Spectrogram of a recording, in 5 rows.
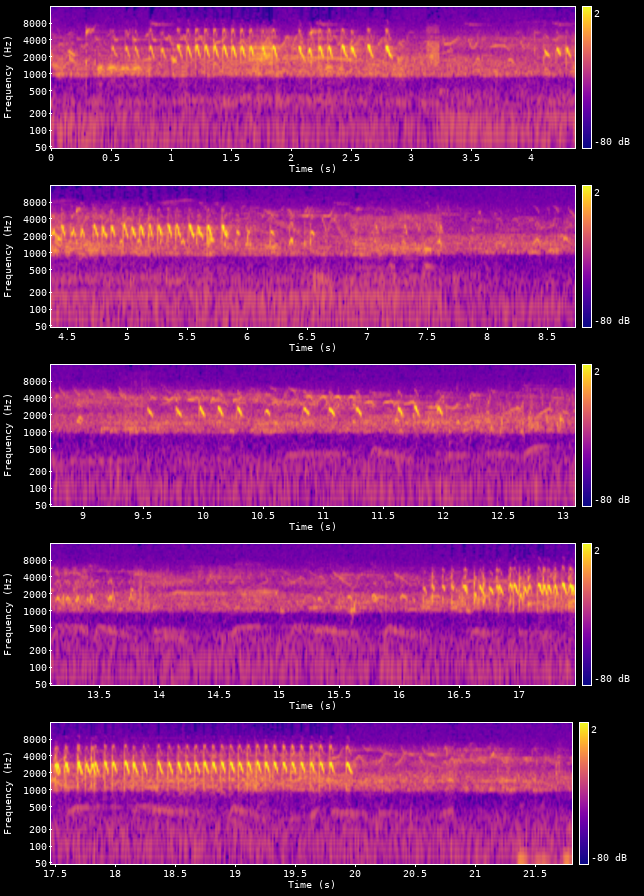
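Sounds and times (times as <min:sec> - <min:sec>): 
Marsh sandpiper piping calls: 0:00.0 - 0:03.0, 0:03.9 - 0:06.5, 0:16.2 - 0:20.0
other birds chirping: 0:00.0 - 0:21.7.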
